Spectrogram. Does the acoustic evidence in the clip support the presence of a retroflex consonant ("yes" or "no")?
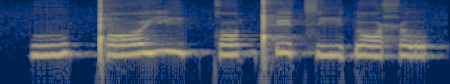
no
